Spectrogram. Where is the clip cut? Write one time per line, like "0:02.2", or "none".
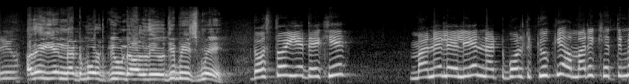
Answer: none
